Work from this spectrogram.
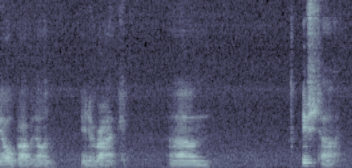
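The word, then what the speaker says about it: Ishtar: Babylon in Iraq um ishar uh pronounced Easter uh uh but yeah ishta uh she was a pagan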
